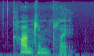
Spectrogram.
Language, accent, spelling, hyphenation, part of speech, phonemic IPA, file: English, US, contemplate, con‧tem‧plate, verb, /ˈkɑn.təmˌpleɪt/, En-us-contemplate.ogg
- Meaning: To look at on all sides or in all its aspects; to view or consider with continued attention; to regard with deliberate care; to meditate on; to study, ponder, or consider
